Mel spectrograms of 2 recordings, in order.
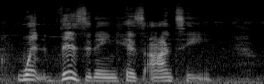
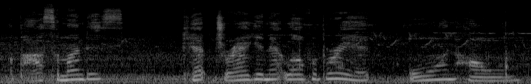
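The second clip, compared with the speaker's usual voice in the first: soft whispered storytelling; whispered read-aloud; hushed narration; 8 dB quieter than usual. A narrator's reading. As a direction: drop to a whisper for suspense.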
